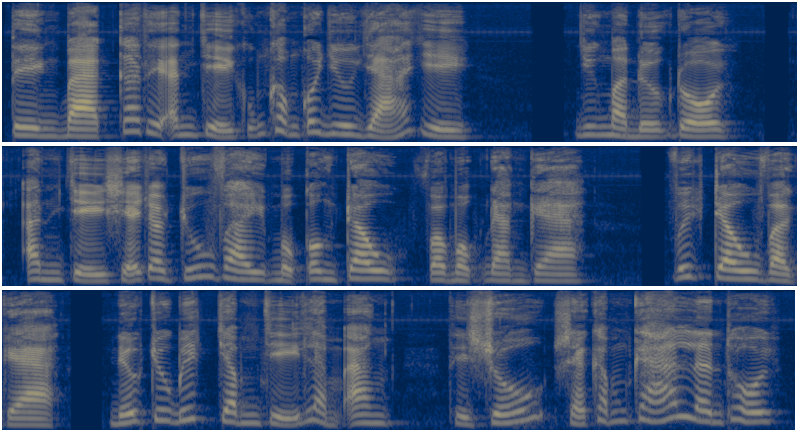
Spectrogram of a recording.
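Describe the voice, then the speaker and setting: A woman voicing a responsible, stern village elder brother in an animated folk tale, firm and admonishing. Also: medium pitch, normal speed, no room sound, lightly acted. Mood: advising. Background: background music.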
